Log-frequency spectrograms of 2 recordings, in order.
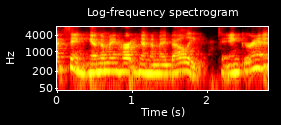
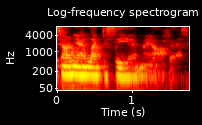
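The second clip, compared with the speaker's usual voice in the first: quiet whispered call to the office; hushed summons; 5 semitones lower, 9 dB quieter than usual. Retold or imitated. Principal summons her after announcements.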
